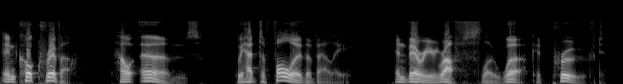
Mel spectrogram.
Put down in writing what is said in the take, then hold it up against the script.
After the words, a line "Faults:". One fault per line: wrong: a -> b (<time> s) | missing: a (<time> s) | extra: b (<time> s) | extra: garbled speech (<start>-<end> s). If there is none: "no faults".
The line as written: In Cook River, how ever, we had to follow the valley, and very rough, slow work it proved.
In Cook River, how erms, we had to follow the valley, and very rough, slow work it proved.
Faults:
wrong: ever -> erms (1.4 s)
